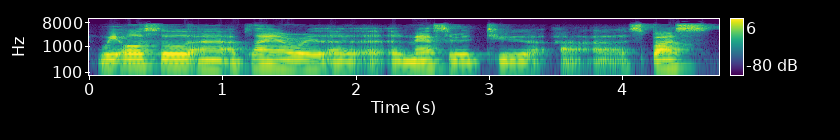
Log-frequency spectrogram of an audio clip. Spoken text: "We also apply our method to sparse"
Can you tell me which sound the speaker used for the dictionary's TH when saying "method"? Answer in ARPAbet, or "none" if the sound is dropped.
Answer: S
